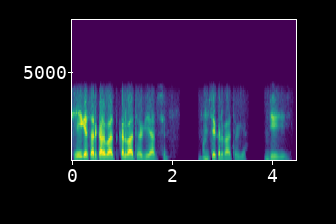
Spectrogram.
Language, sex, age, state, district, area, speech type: Urdu, male, 30-45, Bihar, Darbhanga, urban, conversation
